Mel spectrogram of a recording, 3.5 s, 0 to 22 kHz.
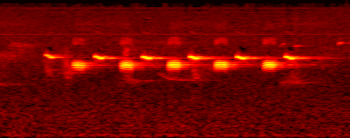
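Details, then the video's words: Great tit singing beside a nest box in Valencia on 24 April 2015, a bright two-note 'teacher' phrase, high then lower, repeated about twice a second over faint hiss. "Canto de carbonero común"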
